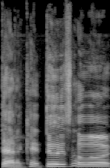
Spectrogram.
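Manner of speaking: mock crying, high, loud, tearful pleading. Retelling going to a parent about a bully: imitating own past crying. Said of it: "I'm, like, crying".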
